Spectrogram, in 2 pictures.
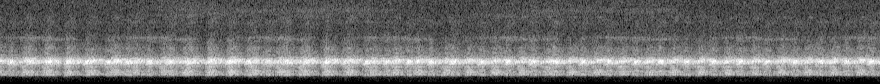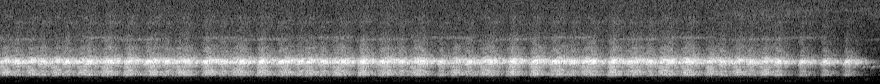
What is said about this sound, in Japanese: こちらはとある小学校前で録音したのですが、数匹いると思われるカエルが一斉に鳴き始め、一斉に鳴き止んでいました。どんな意味があるのか、とても気になる面白い音です。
